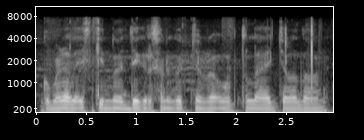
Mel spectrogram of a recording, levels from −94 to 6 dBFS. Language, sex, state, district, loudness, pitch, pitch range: Chakma, male, Tripura, Dhalai, -23 LUFS, 110 Hz, 105-110 Hz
